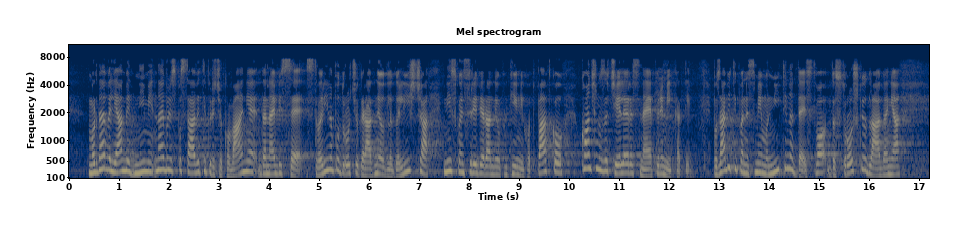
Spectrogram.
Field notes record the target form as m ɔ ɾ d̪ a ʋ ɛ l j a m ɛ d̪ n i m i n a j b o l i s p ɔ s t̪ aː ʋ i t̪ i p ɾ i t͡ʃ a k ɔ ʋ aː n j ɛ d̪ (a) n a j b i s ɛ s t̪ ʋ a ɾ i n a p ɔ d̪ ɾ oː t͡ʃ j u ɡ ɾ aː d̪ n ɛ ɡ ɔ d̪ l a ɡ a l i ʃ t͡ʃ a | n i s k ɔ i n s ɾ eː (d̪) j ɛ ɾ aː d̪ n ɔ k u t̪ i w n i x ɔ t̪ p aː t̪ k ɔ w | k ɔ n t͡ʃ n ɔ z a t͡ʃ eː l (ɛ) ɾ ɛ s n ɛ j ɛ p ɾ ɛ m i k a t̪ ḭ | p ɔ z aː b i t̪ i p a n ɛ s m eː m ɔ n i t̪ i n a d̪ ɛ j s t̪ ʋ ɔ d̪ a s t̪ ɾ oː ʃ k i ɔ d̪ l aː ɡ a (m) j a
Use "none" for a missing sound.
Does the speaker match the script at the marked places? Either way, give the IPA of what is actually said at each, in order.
a, d̪, ɛ, n

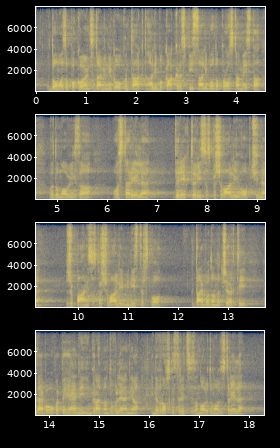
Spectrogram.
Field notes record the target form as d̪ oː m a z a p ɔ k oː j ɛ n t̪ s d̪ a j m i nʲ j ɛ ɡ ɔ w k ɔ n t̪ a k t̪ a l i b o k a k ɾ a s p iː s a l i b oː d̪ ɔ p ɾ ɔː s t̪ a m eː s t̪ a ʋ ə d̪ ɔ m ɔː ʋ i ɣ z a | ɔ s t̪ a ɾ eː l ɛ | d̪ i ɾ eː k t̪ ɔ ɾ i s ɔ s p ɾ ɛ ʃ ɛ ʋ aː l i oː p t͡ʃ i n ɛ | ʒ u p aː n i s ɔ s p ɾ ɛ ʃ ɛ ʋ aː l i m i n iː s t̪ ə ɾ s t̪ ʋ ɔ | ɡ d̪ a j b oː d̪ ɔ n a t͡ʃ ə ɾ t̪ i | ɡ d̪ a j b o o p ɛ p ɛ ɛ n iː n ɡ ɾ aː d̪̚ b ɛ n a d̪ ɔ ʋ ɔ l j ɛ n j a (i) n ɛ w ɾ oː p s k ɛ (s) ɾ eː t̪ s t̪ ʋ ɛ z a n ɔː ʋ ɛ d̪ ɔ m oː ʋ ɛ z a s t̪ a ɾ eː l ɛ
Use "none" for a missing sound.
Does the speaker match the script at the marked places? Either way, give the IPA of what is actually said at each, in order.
i, s

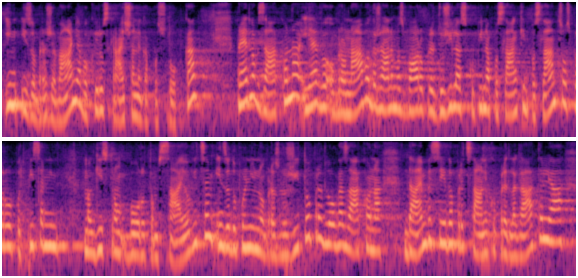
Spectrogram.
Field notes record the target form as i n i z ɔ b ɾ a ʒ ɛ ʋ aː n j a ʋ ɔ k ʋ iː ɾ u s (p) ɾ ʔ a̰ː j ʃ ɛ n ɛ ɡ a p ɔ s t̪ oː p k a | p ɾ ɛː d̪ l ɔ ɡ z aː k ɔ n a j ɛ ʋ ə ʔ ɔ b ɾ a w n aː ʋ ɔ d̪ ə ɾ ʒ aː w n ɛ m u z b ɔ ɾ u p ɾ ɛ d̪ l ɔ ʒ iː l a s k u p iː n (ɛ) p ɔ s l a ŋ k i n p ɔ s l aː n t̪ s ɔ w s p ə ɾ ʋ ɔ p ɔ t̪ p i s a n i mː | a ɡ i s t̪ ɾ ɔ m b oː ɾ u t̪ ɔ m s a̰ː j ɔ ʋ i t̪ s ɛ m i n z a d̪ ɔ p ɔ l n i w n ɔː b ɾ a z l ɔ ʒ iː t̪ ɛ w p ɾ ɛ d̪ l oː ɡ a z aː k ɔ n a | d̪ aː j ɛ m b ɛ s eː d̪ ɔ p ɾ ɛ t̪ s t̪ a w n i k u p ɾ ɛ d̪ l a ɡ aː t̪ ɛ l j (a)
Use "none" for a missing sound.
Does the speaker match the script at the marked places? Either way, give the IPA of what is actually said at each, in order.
k, a, a

